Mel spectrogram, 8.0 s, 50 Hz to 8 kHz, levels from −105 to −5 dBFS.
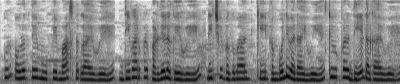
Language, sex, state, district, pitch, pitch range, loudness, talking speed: Hindi, female, Bihar, Jamui, 235 Hz, 220-270 Hz, -15 LUFS, 210 wpm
